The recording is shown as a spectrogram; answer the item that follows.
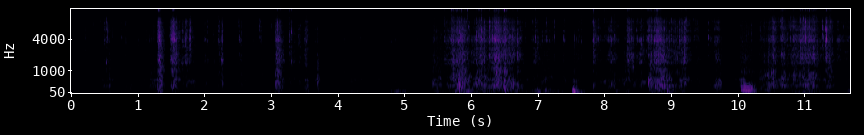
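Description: Parcel packaging torn open and handled by hand, with close, loud bursts of crinkling plastic and ripping that start and stop irregularly, busiest in the second half.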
